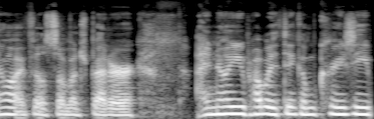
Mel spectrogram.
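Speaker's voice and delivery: mock whispering. Retelling what a confused gentleman said while grabbing her arm: imitating someone whispering. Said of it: "whispering to me".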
